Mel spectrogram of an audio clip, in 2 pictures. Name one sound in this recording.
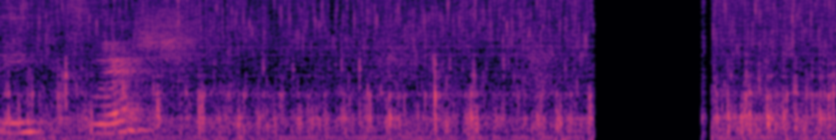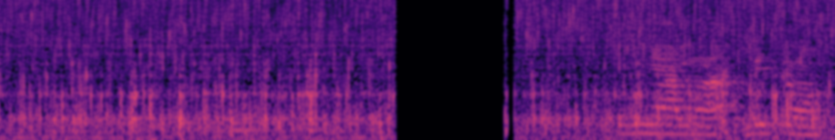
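A pot of broth bubbles and simmers steadily.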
